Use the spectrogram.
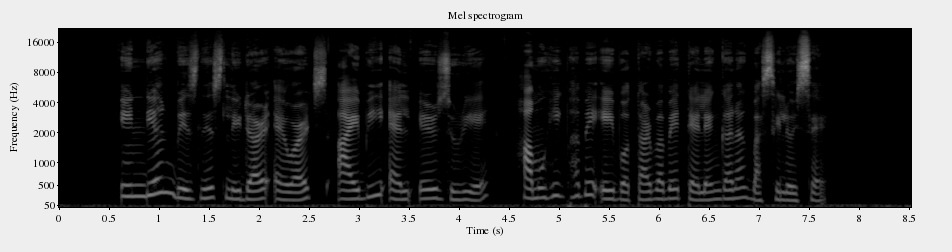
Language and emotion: Assamese, neutral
